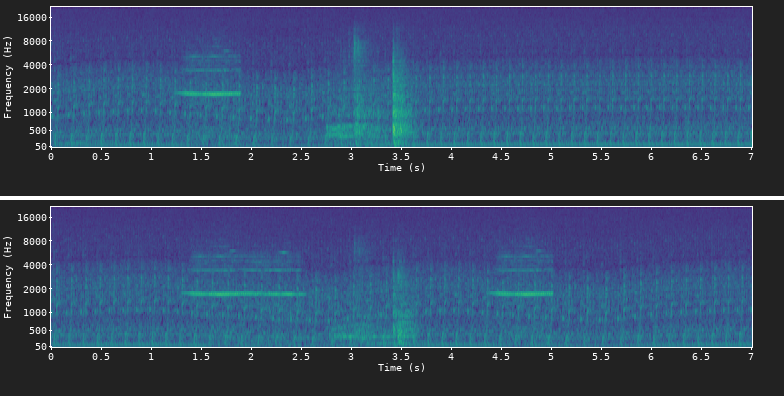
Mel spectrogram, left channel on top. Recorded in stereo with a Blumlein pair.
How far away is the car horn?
No car horn in this recording.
